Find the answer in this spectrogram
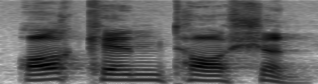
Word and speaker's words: Auchentoshan: akintoshan fair being fair it's a bit of a mouthful to say and pronounce its origin derives from scotch gaelic and means corner of the field so let's say it all together ah ken toshen there you go say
